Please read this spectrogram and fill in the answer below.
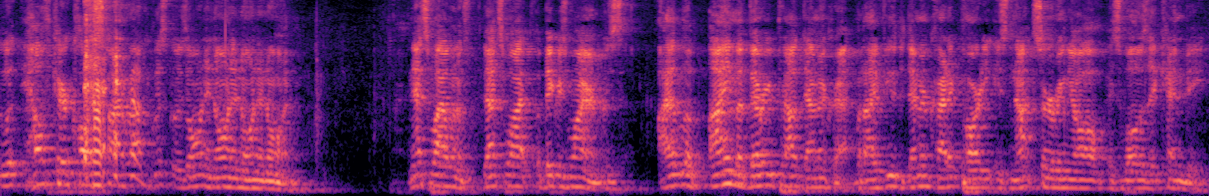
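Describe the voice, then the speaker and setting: This man's voice is fairly high, with ordinary pitch variation. He talks at a fairly quick pace, and audible room echo can be heard. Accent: American. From New Jersey. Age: 30s. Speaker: congressional candidate. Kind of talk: campaign speech at forum. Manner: halting, repeats words.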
